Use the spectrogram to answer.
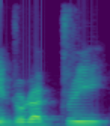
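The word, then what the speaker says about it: introductory: হ্যাঁ, টরিগুলোর উচ্চারণ হয় ট্রি। যেমন আমরা বলি ইন্ট্রোডাক্টরি, এটা হচ্ছে ইন্ট্রোডাক্টরি।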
